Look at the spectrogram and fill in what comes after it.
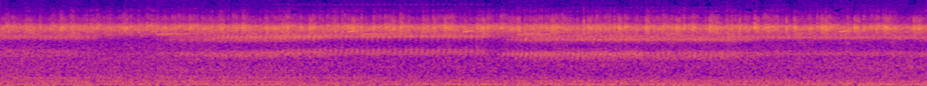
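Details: Night chorus of tree frogs from a swamp in the backwoods of North Carolina. Constant high-pitched trilling runs throughout, with a long, steady lower drone that shifts pitch slightly partway through.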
